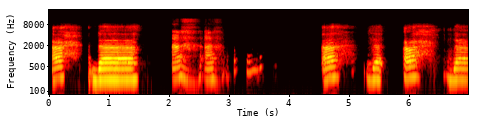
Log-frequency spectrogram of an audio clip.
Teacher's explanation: Untuk haknya ini hak yang pangkal tenggorokan, bukan hak yang tengah tenggorokan. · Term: H yang pangkal tenggorokan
